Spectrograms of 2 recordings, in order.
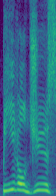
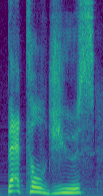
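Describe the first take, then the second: First: The name sounds exactly like 'beetle juice'. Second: The name does not sound like 'beetle juice'. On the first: The speaker calls it wrong. "not Beetlejuice as in the movie" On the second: The speaker calls it right. "I think, is the more accurate pronunciation"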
